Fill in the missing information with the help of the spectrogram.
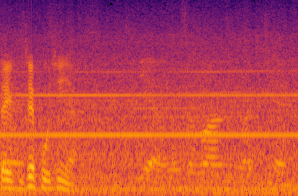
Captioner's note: mandarin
